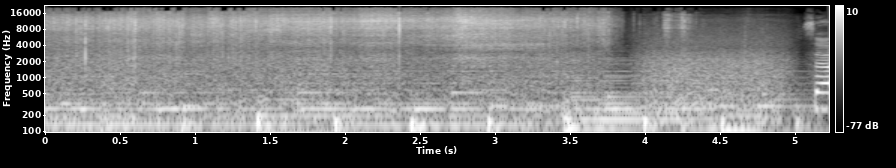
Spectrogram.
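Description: Broccoli fries in a pan in a van kitchen, a loud continuous hiss and crackle close up with a low rhythmic hum underneath, briefly dipping near the end before resuming.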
